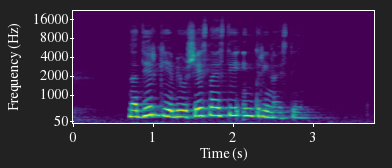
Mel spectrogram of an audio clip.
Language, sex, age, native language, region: Slovenian, female, 18-29, Slovenian, Savinja region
